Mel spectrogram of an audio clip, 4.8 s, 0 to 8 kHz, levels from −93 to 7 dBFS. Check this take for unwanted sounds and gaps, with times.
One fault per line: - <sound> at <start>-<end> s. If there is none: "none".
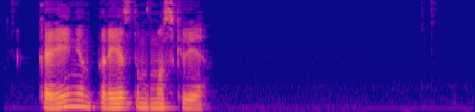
none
